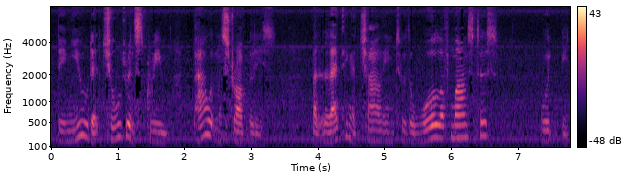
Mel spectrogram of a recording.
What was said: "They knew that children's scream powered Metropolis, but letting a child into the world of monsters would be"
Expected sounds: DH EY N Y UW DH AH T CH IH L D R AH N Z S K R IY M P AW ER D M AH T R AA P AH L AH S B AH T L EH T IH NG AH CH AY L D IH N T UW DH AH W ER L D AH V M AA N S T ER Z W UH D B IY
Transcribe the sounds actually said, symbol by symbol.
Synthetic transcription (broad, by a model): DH EY N Y UW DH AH T CH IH L D R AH N S K R IY M P AW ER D M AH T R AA P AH L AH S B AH T L EH T IH NG AH CH AY L D IH N T UW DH AH W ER L AH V M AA N S T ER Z W UH D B IY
